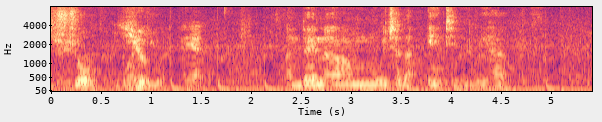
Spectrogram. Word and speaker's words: Zhou Guanyu: He's Japanese, so the pronunciation is a little tricky, but I'm pretty sure it's Zhou Guanyu.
